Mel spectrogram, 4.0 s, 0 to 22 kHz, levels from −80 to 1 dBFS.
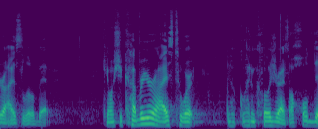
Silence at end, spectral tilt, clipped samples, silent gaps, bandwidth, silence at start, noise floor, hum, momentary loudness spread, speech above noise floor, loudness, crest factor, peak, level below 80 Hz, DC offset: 0 s; -6.5 dB/octave; under 0.1%; none; 16 kHz; 0 s; -67 dBFS; none; 14 LU; 37 dB; -31 LUFS; 18 dB; -14 dBFS; -84 dBFS; under 0.1%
